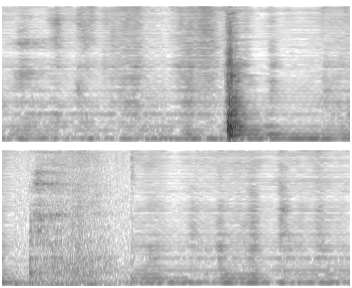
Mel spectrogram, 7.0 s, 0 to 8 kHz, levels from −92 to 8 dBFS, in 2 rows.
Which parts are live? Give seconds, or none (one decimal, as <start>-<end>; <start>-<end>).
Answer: 3.6-4.8

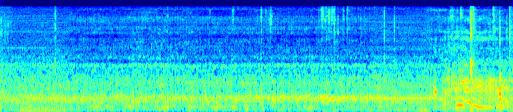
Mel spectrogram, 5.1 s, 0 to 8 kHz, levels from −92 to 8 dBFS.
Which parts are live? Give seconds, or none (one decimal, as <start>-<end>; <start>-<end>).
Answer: 0.0-0.7; 3.7-4.3

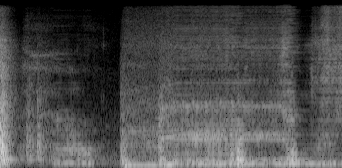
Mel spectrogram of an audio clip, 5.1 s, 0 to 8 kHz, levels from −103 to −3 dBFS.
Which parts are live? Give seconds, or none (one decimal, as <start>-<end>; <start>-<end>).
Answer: 0.0-0.8; 1.4-2.6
